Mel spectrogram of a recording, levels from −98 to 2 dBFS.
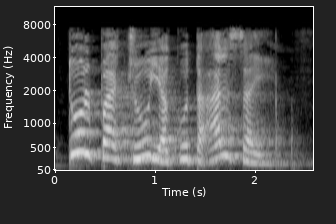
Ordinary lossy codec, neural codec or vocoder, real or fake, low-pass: Opus, 64 kbps; none; real; 7.2 kHz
